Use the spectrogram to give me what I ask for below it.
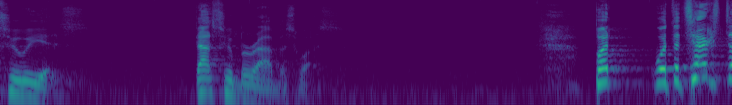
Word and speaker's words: Barabbas: His name is Barabbas, but you would say it like this, Barabbas. It's a two-part name.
